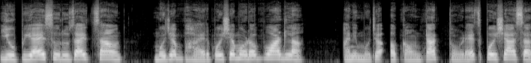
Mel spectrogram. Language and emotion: Goan Konkani, sad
